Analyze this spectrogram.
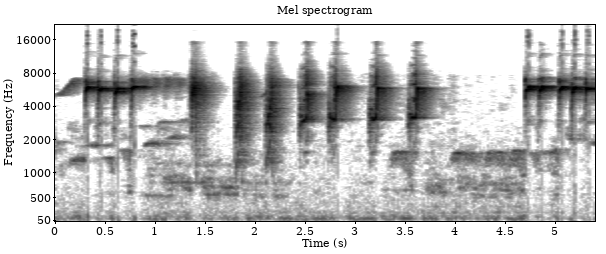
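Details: Rough-voiced sunbird singing to provoke others, opening with a high trill, then a steady run of about seven harsh, falling notes, a faint low twitter, and a closing trill.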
